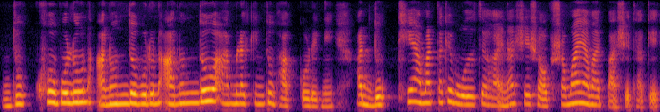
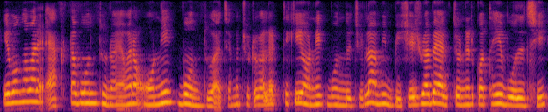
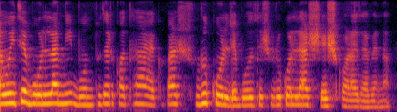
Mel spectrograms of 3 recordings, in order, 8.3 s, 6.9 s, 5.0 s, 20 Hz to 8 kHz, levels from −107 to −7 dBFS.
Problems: constant background noise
